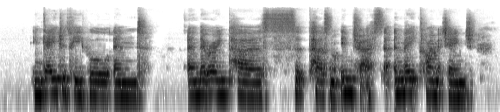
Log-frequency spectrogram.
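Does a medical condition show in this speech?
Yes: stammer; stammering left unedited in podcast, British Stammering Association no diversity without disfluency campaign; here repeated sounds.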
